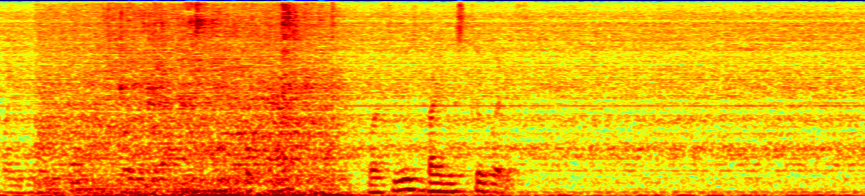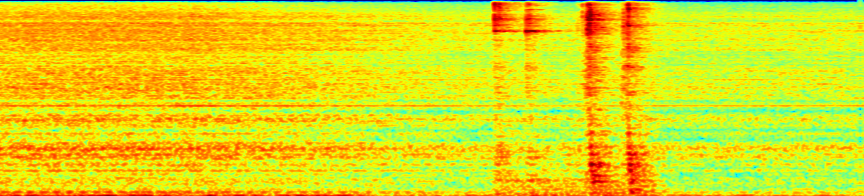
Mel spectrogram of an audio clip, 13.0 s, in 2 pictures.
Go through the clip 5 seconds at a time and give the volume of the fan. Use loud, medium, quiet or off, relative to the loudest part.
loud, loud, medium.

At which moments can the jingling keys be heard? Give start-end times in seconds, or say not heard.
0.2-2.7, 10.2-11.4.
